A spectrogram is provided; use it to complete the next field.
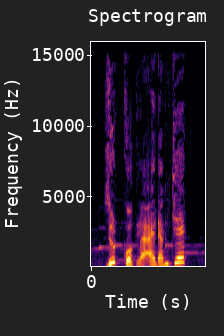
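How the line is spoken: Angry. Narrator (Vietnamese): tức giận

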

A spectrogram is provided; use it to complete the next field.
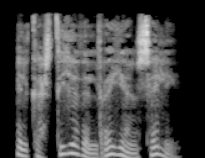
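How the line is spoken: Amazed exclamation. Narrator (Spanish): exclamó Christian, maravillado

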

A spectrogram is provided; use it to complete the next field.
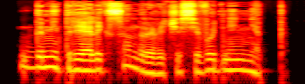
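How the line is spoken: Words through clenched teeth. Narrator (Russian): сквозь зубы процедила Белоснежка

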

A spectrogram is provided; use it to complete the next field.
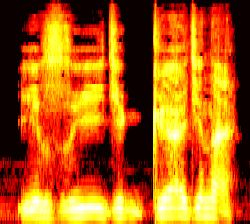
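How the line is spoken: Old woman hissing through teeth. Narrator (Russian): процедила бабка

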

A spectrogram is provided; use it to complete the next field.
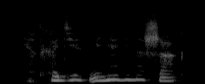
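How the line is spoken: Whisper. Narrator (Russian): он прошептал

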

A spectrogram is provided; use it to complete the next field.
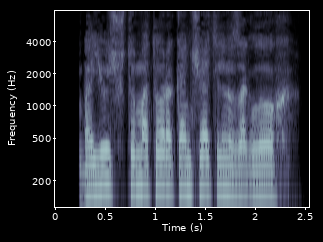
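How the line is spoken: Shout. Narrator (Russian): крикнул мистер По

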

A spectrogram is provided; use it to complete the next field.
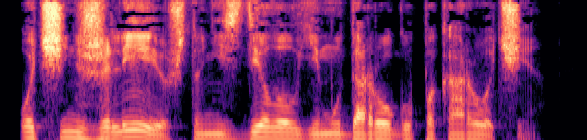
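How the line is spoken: Lord speaking through gritted teeth. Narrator (Russian): процедил сквозь зубы властелин

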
